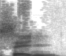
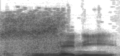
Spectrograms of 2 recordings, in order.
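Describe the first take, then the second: First: It ends with a palatal ñ sound. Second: It ends with a plain n followed by ee. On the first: The speaker calls it right. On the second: The speaker calls it wrong.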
